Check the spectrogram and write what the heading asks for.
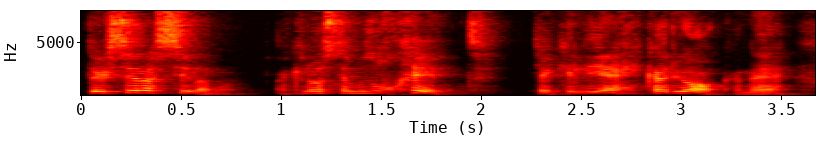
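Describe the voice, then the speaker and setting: A man's voice: on the high side, lively intonation, brisk, dark tone. Patient man teaching a lesson. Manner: patient, step-by-step, checks in with tag questions. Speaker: Biblical Hebrew teacher. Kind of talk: recorded video lesson.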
